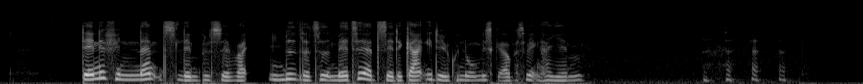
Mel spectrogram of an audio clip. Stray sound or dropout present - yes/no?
yes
